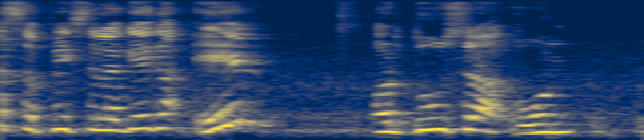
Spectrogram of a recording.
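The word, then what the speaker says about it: -one: तो इसका सफिक्स या अनुलग्न क्या होता है, ओन, ONE। अब इसमें स्पेलिंग पढ़ने की तो वन है, लेकिन इसको यहाँ पर ओन बोलेंगे क्योंकि एल्किल ग्रुप के साथ जुड़ेगा तो ओन कह के बोलेंगे इसको।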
